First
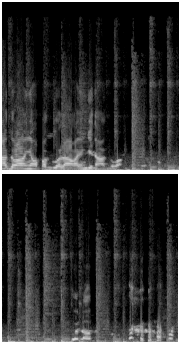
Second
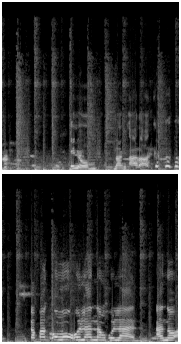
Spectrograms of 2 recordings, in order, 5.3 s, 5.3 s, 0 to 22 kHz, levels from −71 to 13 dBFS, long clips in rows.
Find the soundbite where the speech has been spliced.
second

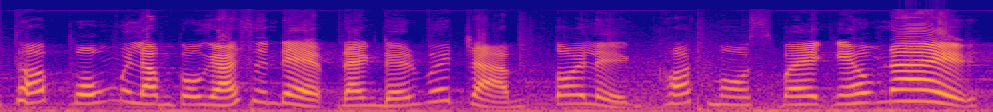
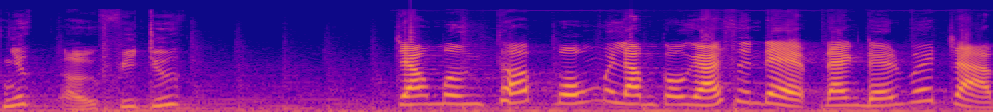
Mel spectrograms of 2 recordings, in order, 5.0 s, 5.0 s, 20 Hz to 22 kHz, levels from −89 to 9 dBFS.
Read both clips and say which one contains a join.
second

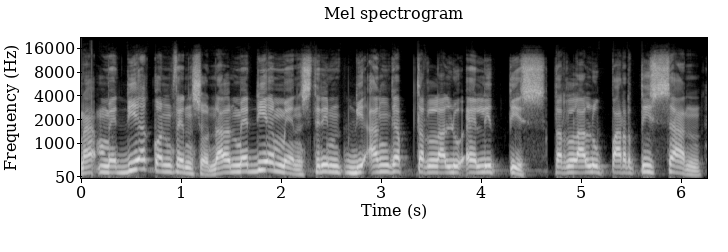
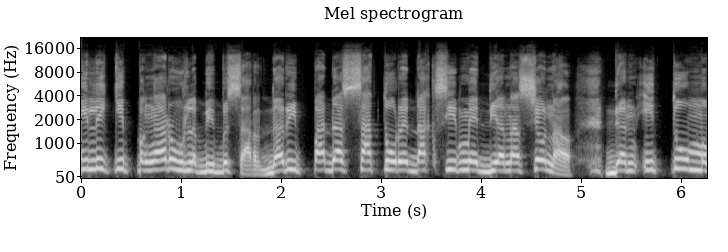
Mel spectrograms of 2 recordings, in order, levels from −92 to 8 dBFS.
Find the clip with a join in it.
first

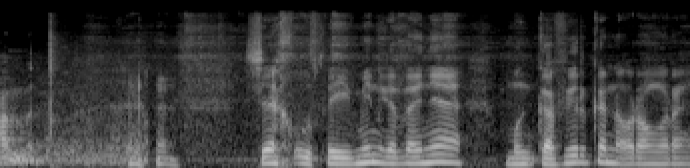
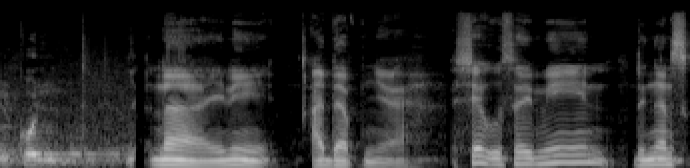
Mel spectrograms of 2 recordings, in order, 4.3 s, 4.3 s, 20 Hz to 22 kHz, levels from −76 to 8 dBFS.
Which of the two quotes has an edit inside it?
second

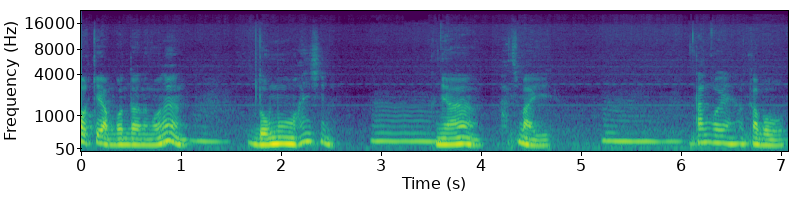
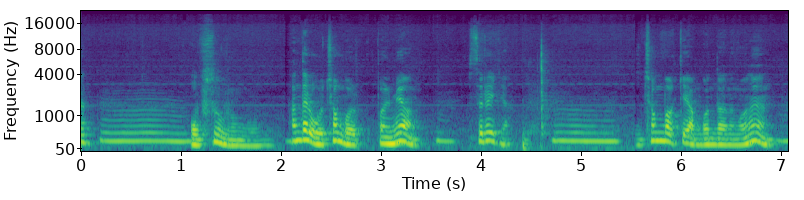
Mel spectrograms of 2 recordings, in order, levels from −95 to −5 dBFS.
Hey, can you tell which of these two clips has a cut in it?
second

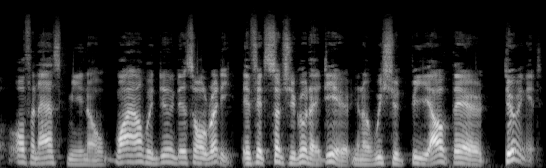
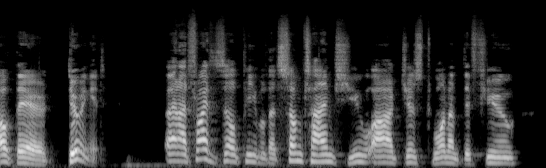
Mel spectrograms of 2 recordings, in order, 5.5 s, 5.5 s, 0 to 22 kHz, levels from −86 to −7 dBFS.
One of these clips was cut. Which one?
first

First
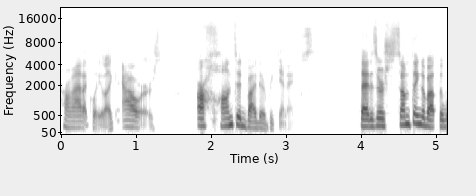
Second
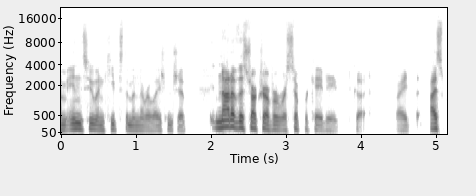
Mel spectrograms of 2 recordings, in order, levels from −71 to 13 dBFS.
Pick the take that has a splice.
second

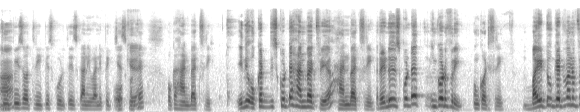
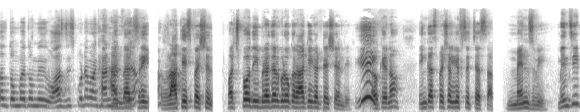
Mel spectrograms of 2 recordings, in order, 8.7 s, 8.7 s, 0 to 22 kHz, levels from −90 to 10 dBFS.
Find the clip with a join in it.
second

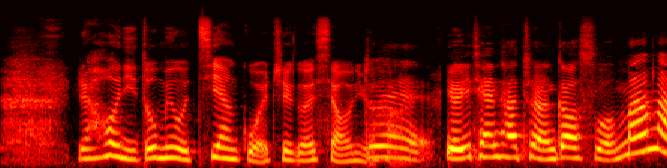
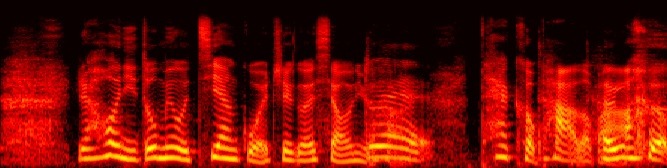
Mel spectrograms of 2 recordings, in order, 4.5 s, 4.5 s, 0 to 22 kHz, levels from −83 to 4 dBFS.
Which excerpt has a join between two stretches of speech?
first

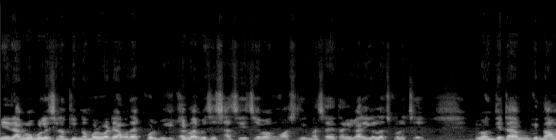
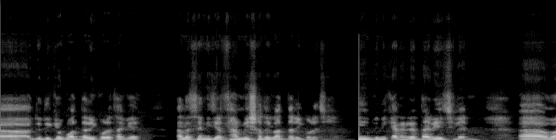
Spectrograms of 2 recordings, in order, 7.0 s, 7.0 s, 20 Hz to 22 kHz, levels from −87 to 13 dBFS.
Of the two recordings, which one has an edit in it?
second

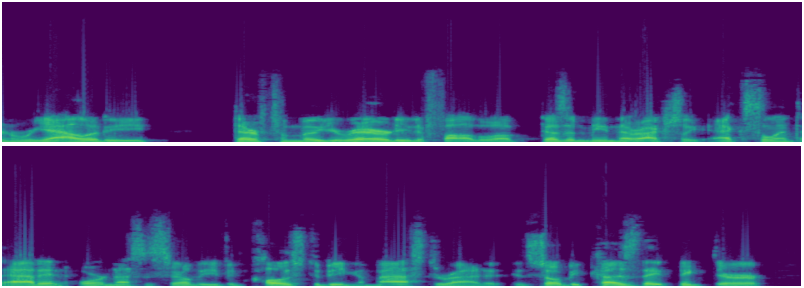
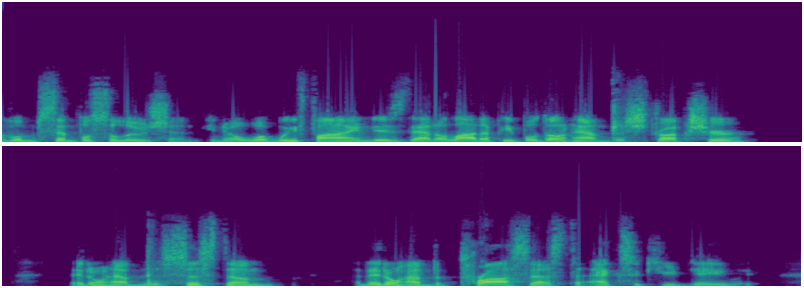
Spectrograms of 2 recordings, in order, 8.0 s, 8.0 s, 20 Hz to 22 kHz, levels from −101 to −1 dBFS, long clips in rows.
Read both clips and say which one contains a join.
second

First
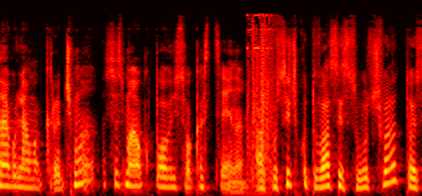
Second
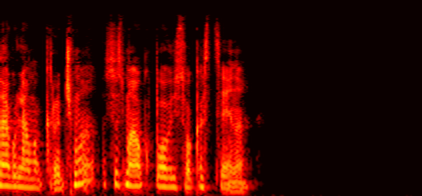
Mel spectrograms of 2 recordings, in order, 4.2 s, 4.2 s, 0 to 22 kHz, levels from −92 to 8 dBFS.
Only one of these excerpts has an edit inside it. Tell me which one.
first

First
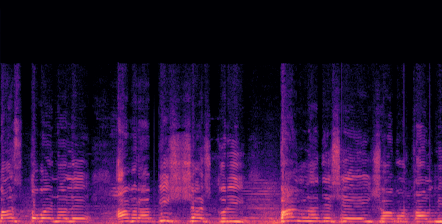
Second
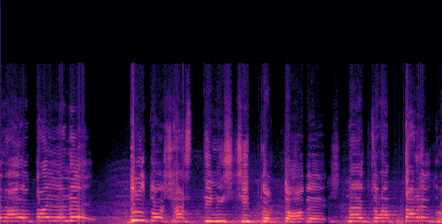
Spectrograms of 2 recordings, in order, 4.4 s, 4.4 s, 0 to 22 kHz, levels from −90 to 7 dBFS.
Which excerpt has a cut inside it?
second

